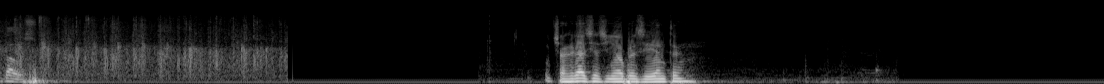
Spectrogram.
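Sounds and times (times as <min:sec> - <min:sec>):
speech: 0:00.0 - 0:00.5, 0:05.5 - 0:07.0
applause from deputies: 0:00.0 - 0:03.0.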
